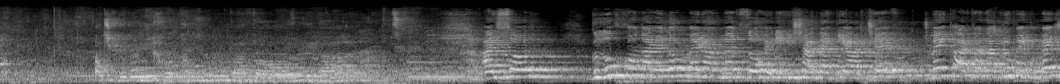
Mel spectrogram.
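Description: A young woman speaks clearly through a microphone and loudspeakers in a large echoing hall.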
